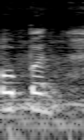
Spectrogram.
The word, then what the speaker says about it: open: Kita mempronunciation atau membaca open, mengucapkan open ini penekanannya di suku pertama.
